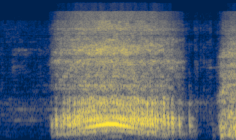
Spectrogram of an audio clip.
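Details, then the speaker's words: RC airplane servo cycling on the bench; short buzzing grind with a wavering pitch each time it moves, rough and uneven, suspected bad gear; the servo still moves but sounds wrong. "get the world's noisiest servos but hello oh that doesn't sound good this one here sounds like a bad gear"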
